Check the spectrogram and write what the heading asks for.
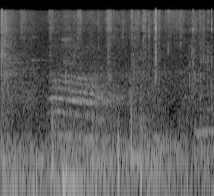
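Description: Scattered footsteps and light knocks of children walking off the front of a church sanctuary, with a brief voice about half a second in.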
